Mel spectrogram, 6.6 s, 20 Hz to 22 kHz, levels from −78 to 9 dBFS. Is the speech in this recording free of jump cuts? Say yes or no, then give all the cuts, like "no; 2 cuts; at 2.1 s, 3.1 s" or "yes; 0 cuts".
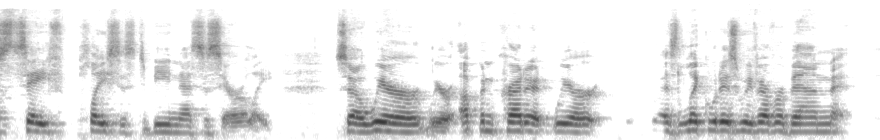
yes; 0 cuts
